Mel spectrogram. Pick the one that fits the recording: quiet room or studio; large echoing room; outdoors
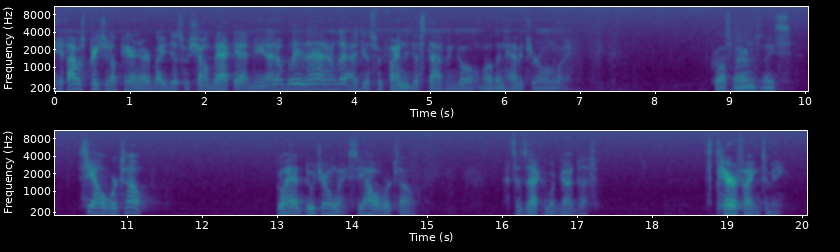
large echoing room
